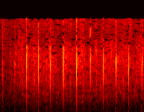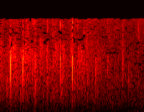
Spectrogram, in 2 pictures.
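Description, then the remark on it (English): A short burst of applause at a Rotary club meeting for a guest from Venezuela who is a Rotaract member: a scattering of sharp, irregular hand claps that peaks early, then thins out and fades over about six seconds. No voices are heard. “He's a member of Rotaract, and I'd like to give him a great round of applause.”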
